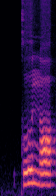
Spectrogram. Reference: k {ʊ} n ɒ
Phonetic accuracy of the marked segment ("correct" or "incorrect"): correct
